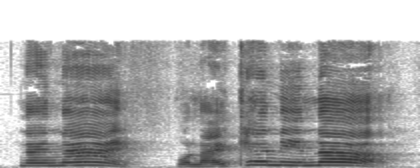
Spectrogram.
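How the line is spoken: Loud call. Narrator (Chinese): 小红帽大声地叫道

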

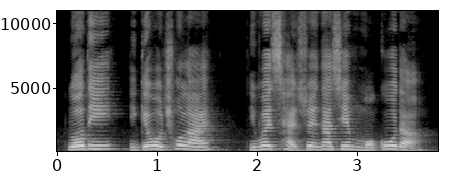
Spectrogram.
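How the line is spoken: Loud. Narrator (Chinese): 我大声的说

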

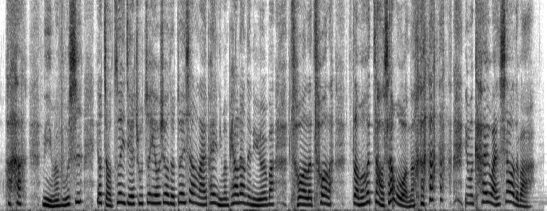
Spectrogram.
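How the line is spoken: Laughing loudly. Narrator (Chinese): 这墙一听啊，便大笑

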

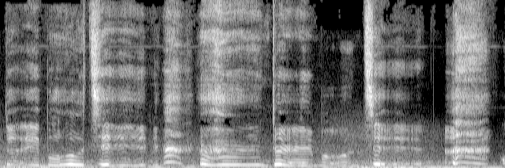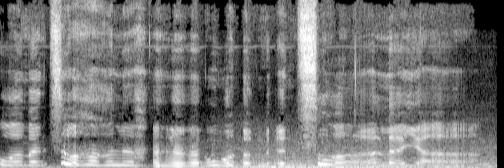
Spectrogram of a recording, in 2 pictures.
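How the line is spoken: Breathless sobbing, repeated murmuring. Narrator (Chinese): 夫人在一旁已经哭得上气不接下气了，口中一直念着

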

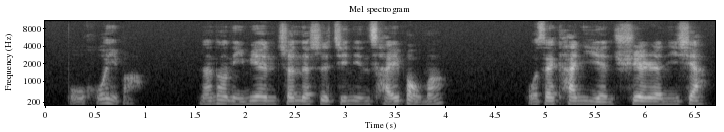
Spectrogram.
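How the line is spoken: Muttering to himself. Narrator (Chinese): 他喃喃自语着

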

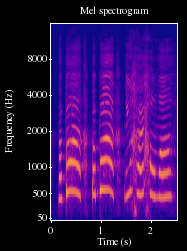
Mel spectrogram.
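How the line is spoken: Calling out. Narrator (Chinese): 小光叫着

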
